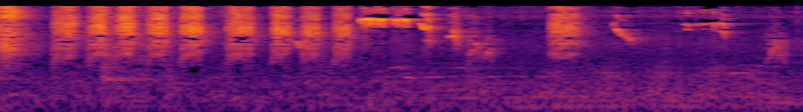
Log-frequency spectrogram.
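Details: Orange-bellied leafbird, a kept songbird singing energetically, delivers loud broadband bursts in a quick series, then thin high whistles and a short upward sweep near the end.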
